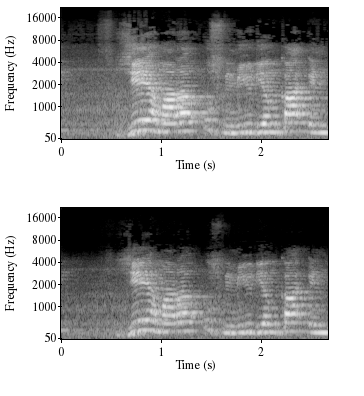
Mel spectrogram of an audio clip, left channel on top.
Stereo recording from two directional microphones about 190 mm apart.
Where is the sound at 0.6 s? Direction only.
15° left (ahead or behind).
